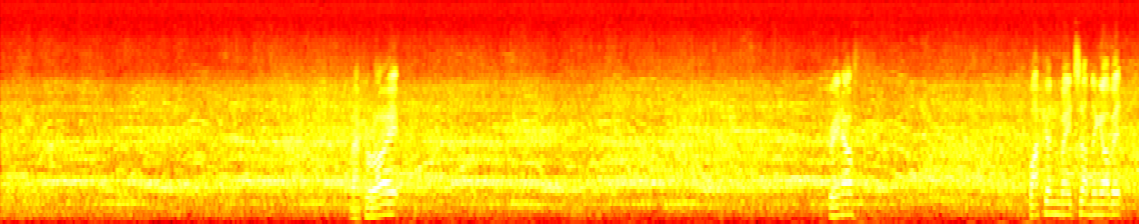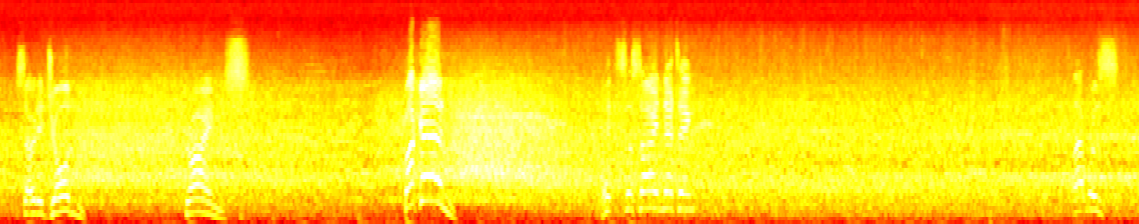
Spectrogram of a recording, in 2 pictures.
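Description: A large crowd murmurs and roars steadily in a big open stadium.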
